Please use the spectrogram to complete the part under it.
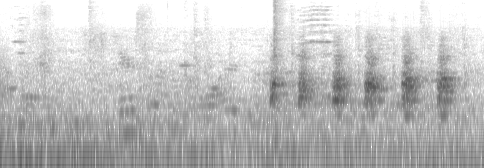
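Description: Chickens at an outdoor farm area on Tom Sawyer Island at Walt Disney World, a run of about five loud, rhythmic clucking squawks close by after a stretch of background chatter from people.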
